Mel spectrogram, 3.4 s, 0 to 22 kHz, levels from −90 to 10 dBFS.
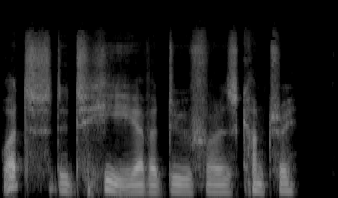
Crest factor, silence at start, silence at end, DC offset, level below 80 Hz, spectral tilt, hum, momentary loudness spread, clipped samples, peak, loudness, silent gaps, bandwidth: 22 dB; 0.05 s; 0.45 s; under 0.1%; -74 dBFS; -4 dB/octave; none; 6 LU; under 0.1%; -16 dBFS; -38 LUFS; none; 14 kHz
